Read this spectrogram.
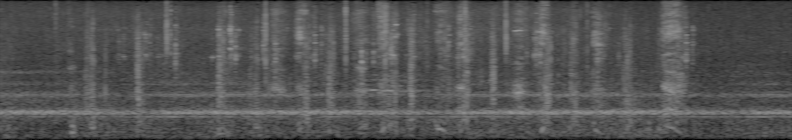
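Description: Hands scrape and grip on rock while climbing.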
